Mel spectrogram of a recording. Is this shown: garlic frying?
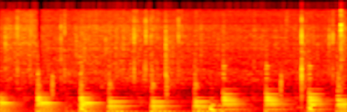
yes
